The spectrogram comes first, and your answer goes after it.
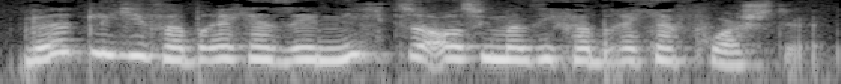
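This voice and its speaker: An actor voicing a keen, inquisitive child detective in a German children's radio play, brisk and full of questions. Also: high voice, muffled recording, a little hiss or hum, natural voice. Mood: restless.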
